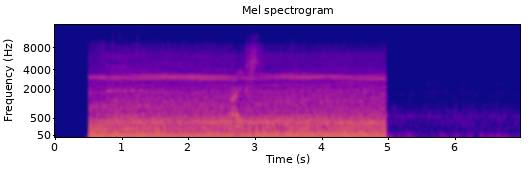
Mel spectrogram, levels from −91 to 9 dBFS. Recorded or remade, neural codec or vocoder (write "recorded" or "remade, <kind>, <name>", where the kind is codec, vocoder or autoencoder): recorded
